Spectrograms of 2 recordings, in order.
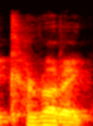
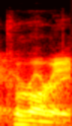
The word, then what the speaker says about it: curare: Yeah, Karare is the way it's pronounced.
